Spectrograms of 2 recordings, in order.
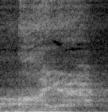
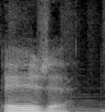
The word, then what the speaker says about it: Éire: The Irish call their island this, which if you're like me, your first inclination is to pronounce it like my life for ire.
